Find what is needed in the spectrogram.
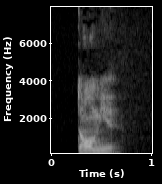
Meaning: It's a good thing; fortunately; used to express that a chance happening is favorable
- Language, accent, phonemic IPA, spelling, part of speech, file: French, France, /tɑ̃ mjø/, tant mieux, interjection, LL-Q150 (fra)-tant mieux.wav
